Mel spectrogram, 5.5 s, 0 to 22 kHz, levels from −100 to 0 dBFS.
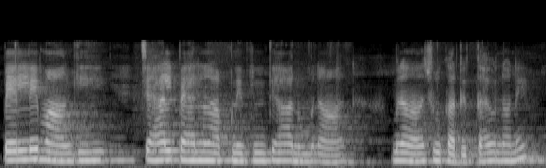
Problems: constant background noise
